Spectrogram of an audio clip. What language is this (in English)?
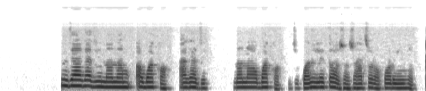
Igbo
